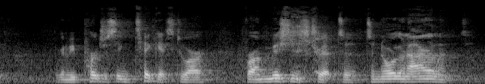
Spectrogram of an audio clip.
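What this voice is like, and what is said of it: Put-on Irish accent. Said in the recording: “I kind of said that with an Irish accent, didn't I?”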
